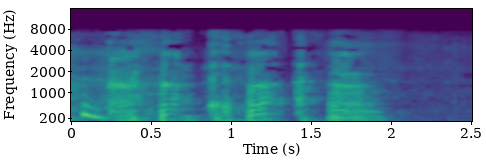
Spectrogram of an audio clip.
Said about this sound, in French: Pourquoi tu tousses ? Ben parce que tout le monde tousse en ce moment.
